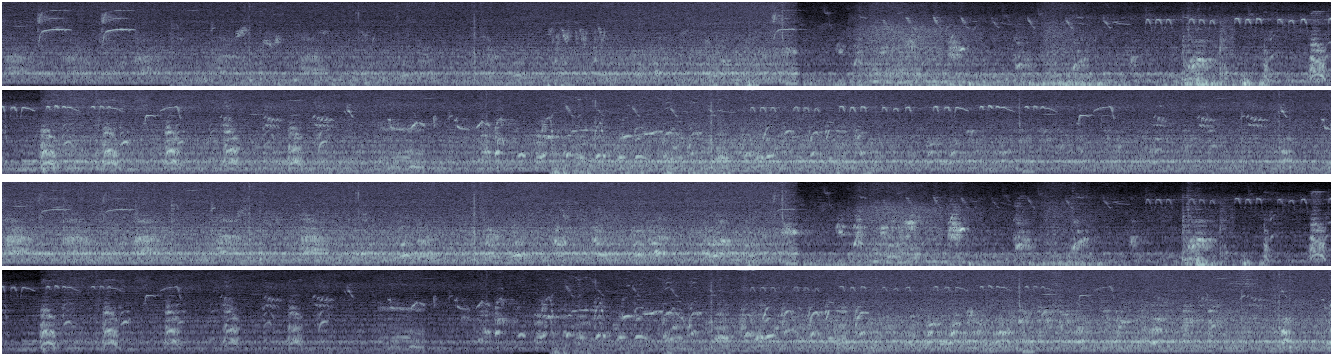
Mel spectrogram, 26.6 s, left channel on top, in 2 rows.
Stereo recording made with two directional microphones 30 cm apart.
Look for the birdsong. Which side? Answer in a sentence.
You can hear the birdsong on the left.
